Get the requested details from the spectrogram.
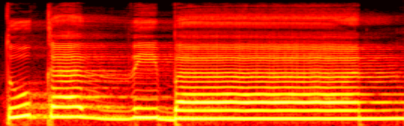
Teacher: Mad thabi'inya fathah panjang pada huruf ba, huruf yang disukunkan nya nun. Maka ba-nya panjang, boleh dua atau empat atau enam harakat asal konsisten dalam sekali baca. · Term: mad arid lisukun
